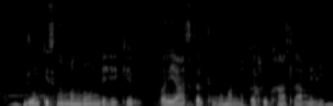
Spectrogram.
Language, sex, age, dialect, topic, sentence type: Chhattisgarhi, male, 18-24, Eastern, agriculture, statement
